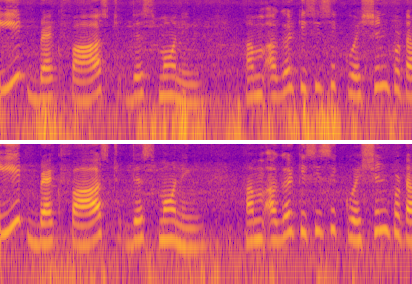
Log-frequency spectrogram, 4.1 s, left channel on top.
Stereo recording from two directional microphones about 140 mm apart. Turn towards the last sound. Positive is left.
turn(degrees=-20)  # may be behind; listen again after turning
